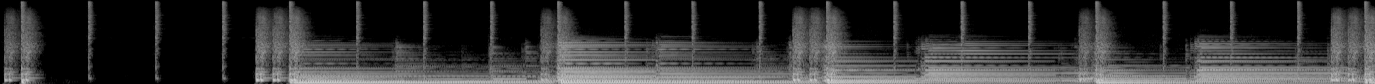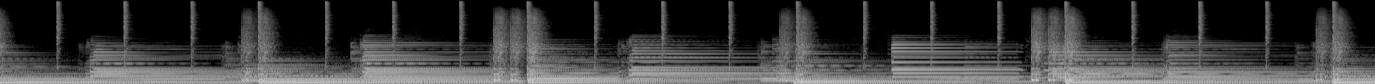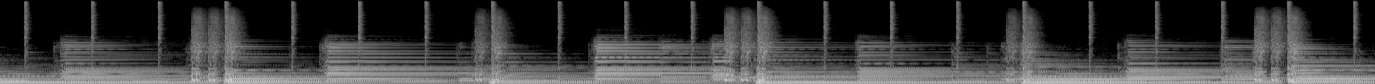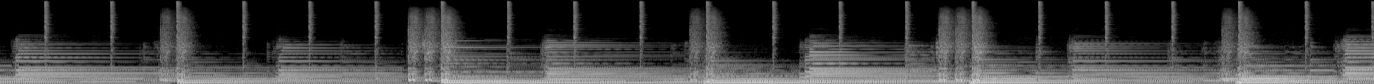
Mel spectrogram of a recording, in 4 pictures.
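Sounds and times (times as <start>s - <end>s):
flamenco backing track at 90 bpm: 1.6s - 54.9s.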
